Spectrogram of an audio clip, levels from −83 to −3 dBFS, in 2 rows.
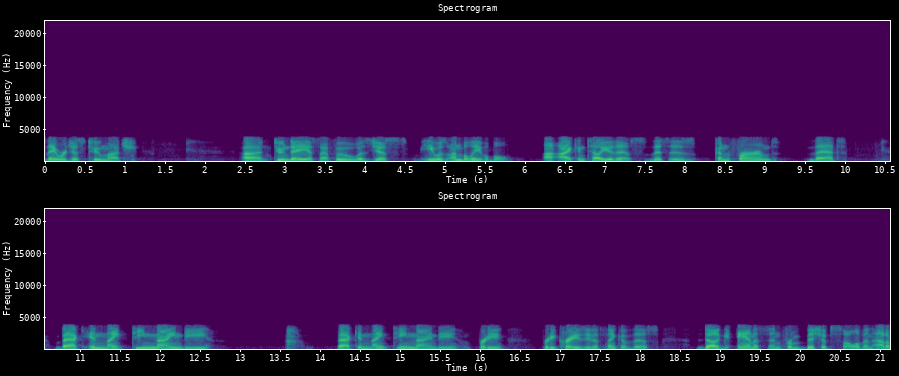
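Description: Throughout, the speech sounds boxed-in and scratchy, confined to about 150 Hz to 3.5 kHz, with gritty hiss and rough s sounds: Bluetooth CVSD headset codec, its one-bit steps, fitting 64 kbps, failing to track fast changes.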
